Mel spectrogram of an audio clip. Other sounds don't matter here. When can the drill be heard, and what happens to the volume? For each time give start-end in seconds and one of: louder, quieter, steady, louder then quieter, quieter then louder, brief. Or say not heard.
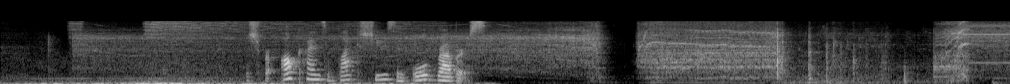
0.0-10.0 louder.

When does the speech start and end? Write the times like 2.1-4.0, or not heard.
2.5-5.0.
